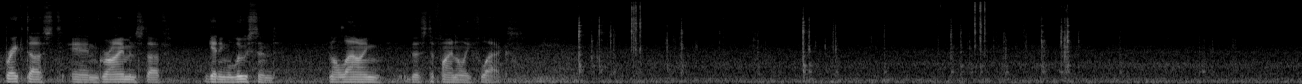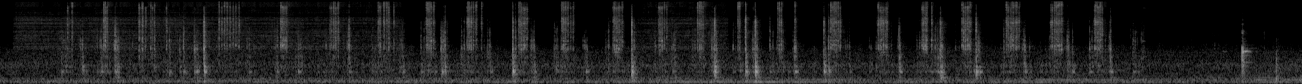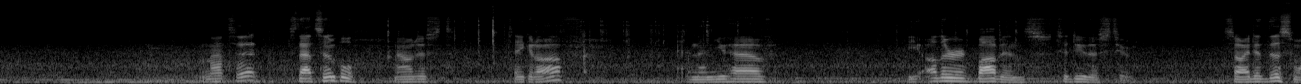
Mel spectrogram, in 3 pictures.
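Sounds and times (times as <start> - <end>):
ratchet clicking: 5.8 - 7.0, 9.4 - 10.8, 13.4 - 24.5
aerosol can hissing: 13.2 - 14.4.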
